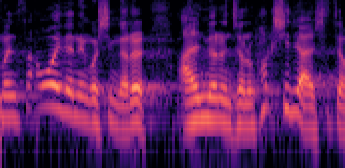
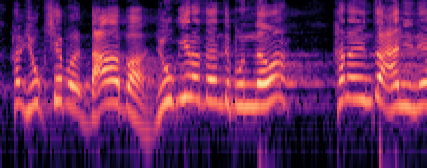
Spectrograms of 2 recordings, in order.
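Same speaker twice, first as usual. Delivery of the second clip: loud, higher taunting challenge; defiant shouting at God; 6 semitones higher, 9 dB louder than usual. Retold or imitated. Angry young man taunting God in church, loud shout. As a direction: dare God to show himself, shouting. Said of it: "욕을 막 하고 있었어요".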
